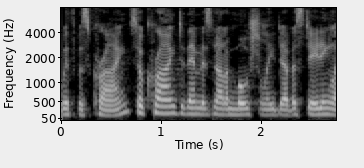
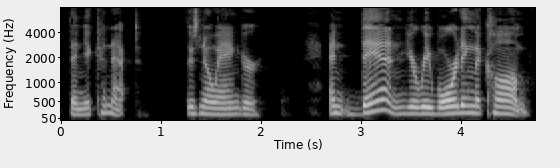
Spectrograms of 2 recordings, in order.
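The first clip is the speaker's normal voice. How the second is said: normal talking voice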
